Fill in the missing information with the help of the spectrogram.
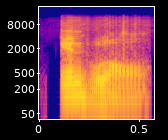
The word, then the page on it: indwell: American English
